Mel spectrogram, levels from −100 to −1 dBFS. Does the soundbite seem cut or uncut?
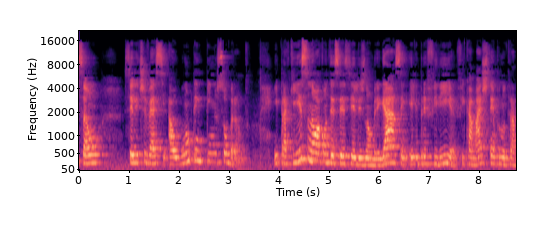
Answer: uncut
